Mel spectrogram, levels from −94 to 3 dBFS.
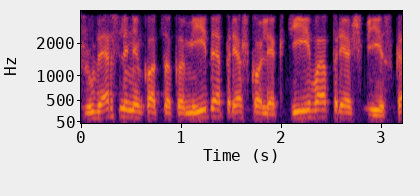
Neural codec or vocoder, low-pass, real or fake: none; 3.6 kHz; real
